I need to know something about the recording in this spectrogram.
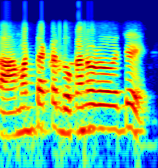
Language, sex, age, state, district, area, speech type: Bengali, male, 18-30, West Bengal, Darjeeling, rural, conversation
